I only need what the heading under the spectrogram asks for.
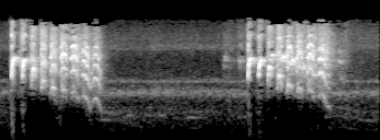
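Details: Lesser whistling duck calls used as a hunting lure: two bursts of rapid, shrill whistled notes, about ten per second, each bout lasting near a second, separated by a pause, over a steady faint hum.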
